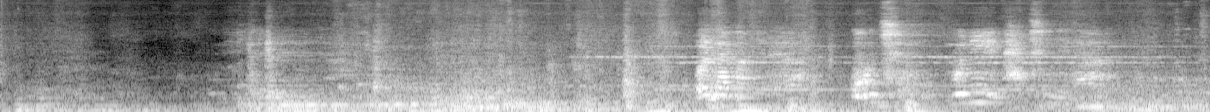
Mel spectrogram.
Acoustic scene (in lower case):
elevator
